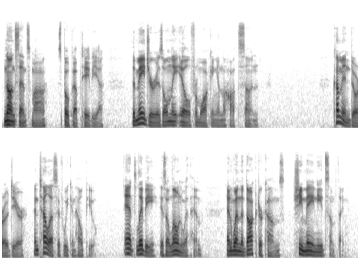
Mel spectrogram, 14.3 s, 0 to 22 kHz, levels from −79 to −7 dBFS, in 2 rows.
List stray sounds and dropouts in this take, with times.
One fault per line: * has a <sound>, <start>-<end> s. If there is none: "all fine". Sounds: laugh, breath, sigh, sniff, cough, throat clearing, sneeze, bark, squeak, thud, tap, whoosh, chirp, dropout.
all fine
